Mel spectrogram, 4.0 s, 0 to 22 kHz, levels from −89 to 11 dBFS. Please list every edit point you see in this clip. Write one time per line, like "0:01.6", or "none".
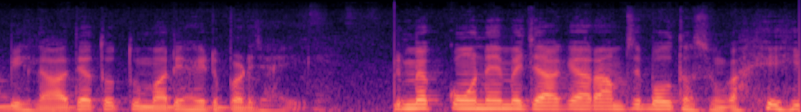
0:02.0

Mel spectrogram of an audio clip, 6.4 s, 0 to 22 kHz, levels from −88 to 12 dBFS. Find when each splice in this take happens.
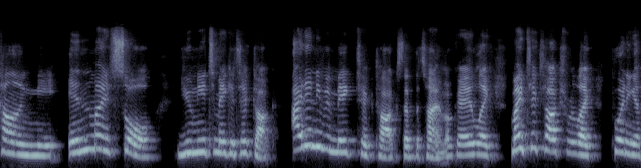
none

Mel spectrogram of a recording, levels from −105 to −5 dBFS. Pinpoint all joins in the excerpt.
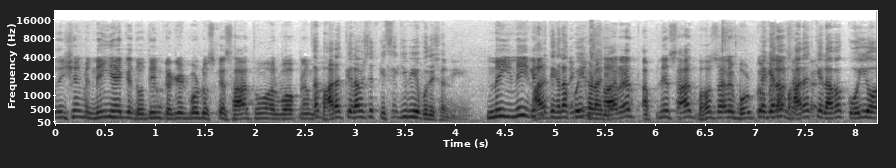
none

